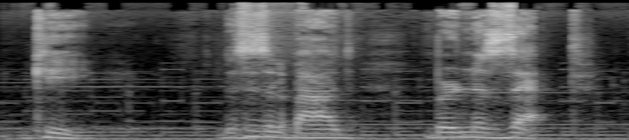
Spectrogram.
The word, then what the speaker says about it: beurre noisette: The pronunciation of this is beurre noisette.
